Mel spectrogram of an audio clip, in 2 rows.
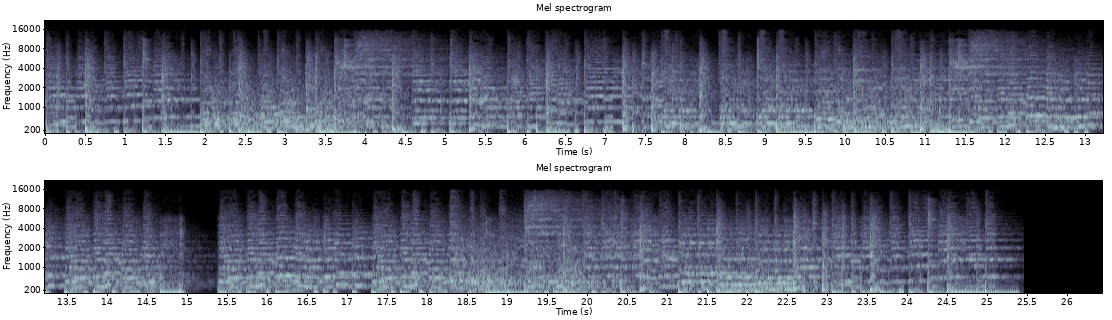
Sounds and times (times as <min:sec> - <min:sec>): Music: 0:00.0 - 0:25.5.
